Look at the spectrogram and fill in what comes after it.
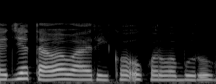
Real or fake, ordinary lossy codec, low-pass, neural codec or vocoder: real; MP3, 48 kbps; 7.2 kHz; none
